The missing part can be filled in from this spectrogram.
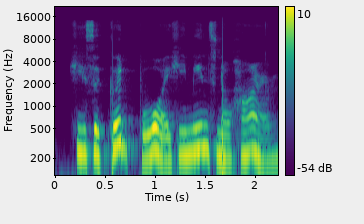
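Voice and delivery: ordinary delivery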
